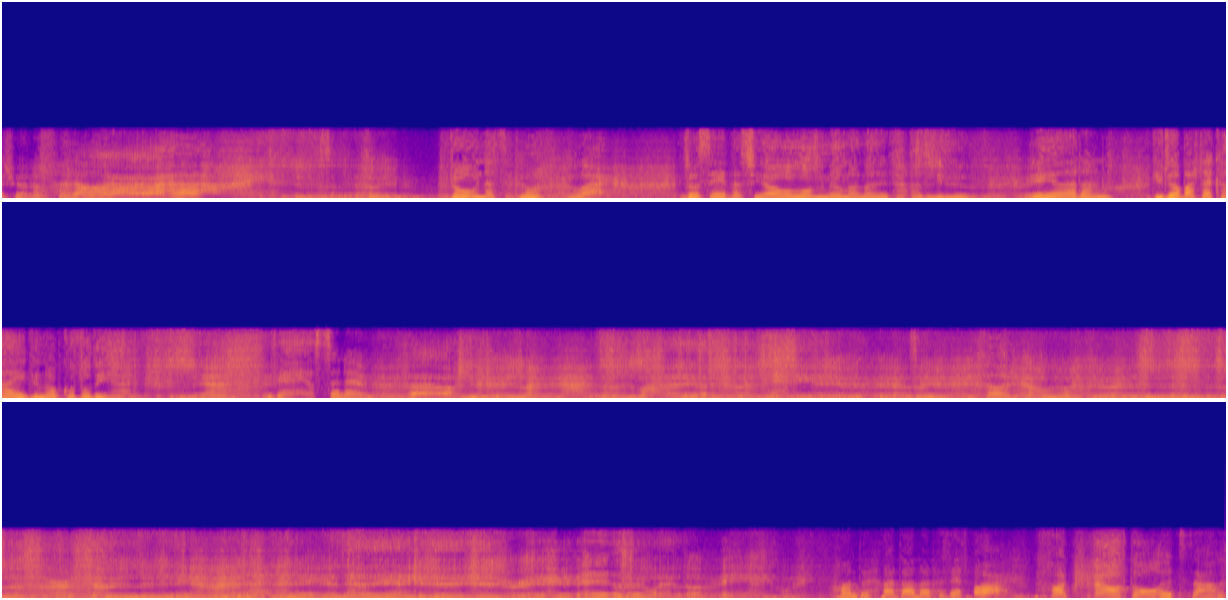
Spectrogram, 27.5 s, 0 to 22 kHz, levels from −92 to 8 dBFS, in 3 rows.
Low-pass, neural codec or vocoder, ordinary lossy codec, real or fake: none; codec, 16 kHz, 0.5 kbps, X-Codec, WavLM features, trained on Multilingual LibriSpeech; none; fake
